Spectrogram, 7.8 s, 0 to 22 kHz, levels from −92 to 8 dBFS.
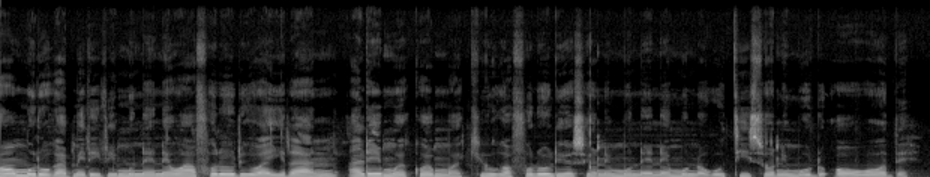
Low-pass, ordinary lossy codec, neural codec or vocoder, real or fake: none; none; none; real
